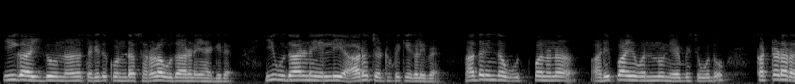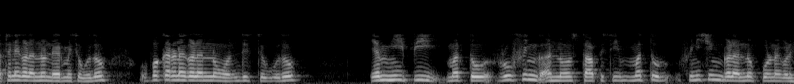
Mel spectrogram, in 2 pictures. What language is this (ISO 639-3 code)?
kan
